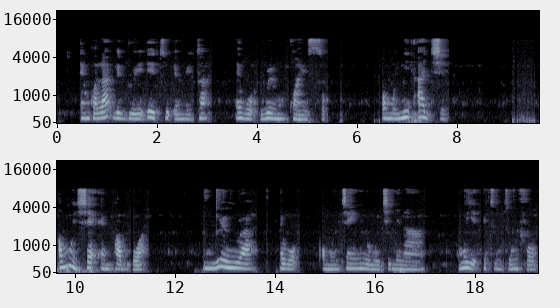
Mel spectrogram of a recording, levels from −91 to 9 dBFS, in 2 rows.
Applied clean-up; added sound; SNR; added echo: none; none; none; none.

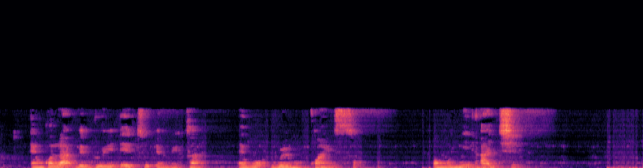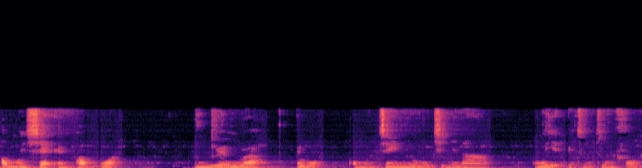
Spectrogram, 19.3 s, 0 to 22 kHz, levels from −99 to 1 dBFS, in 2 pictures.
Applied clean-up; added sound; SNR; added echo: none; none; none; reverberation time 0.5 s.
